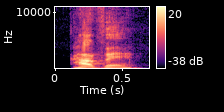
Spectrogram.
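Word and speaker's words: Yahweh: O nome de Deus no hebraico você se pronuncia Ravé.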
